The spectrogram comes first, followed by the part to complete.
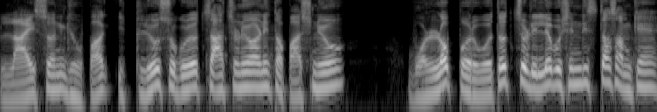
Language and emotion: Goan Konkani, fearful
